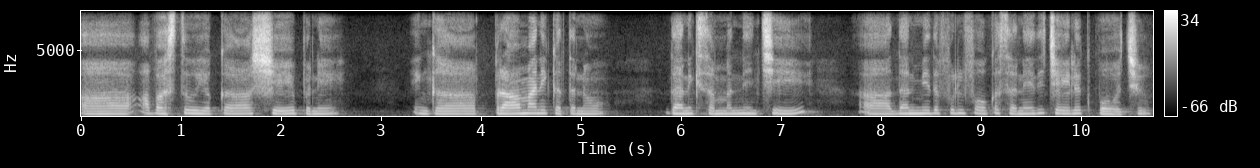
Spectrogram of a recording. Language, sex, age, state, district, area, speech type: Telugu, female, 30-45, Telangana, Ranga Reddy, urban, spontaneous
